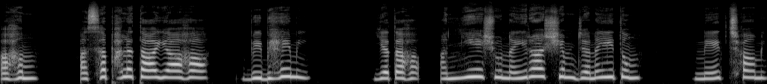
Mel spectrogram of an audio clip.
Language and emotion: Sanskrit, fearful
